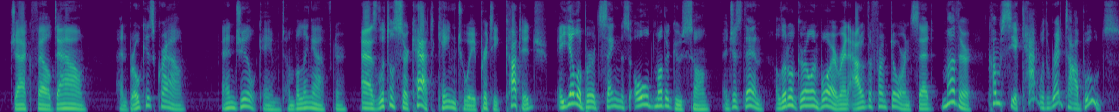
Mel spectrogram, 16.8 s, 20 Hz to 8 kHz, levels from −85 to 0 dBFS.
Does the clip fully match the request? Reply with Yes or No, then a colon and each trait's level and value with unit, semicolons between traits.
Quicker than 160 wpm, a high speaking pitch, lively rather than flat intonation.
No: average, 195 wpm; medium, 140 Hz; wide, 7.7 semitones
